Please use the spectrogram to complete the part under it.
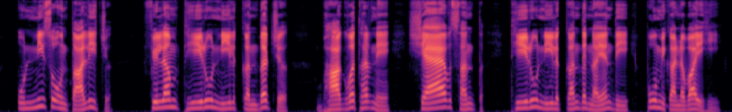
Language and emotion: Dogri, neutral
